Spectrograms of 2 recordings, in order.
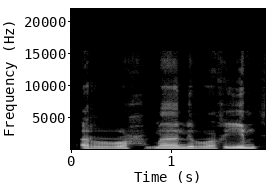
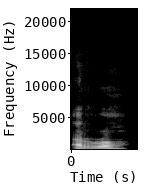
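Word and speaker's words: الرحمن الرحيم: Ar-Rahmanir-Rahim dibacanya lah ar-Roh. Ar-Roh, huruf H besar. Nah, itu salah, kurang tepat.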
